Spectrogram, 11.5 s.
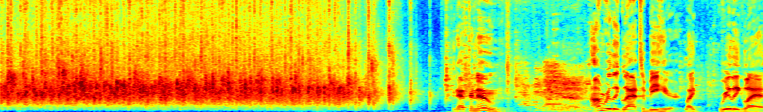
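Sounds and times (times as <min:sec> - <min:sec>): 
audience applause welcoming a reverend to the podium: 0:00.0 - 0:07.1
speech: 0:06.8 - 0:11.4.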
